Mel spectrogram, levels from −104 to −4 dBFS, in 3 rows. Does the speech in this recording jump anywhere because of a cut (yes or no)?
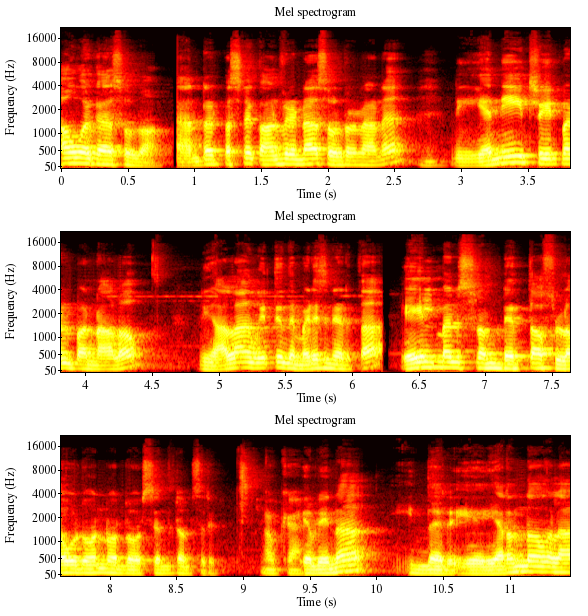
yes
